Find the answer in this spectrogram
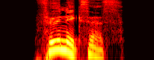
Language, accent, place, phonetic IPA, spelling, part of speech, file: German, Germany, Berlin, [ˈføːnɪksəs], Phönixes, noun, De-Phönixes.ogg
- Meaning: genitive singular of Phönix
